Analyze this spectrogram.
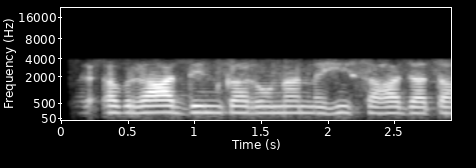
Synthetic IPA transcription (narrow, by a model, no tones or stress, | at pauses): pɐɾɐbɾaːt̪̚d̪ɪnkaɾoːnanɐɦĩsɐɦad͡ʒaːt̪a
